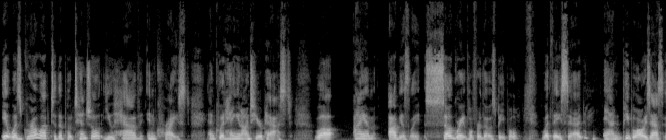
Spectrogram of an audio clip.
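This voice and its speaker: A woman's voice: mid-range voice, a little slow, vocal fry, warm tone, husky. A middle-aged woman giving a devotional teaching talk to a women's fellowship, telling personal stories with light laughs. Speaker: women's ministry speaker.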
